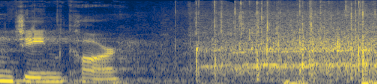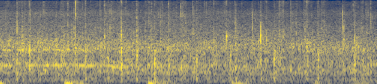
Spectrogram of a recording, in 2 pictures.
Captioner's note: audience cheering and applauding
